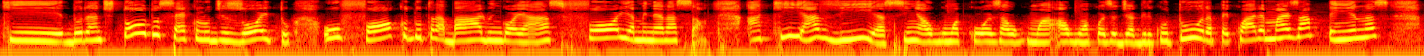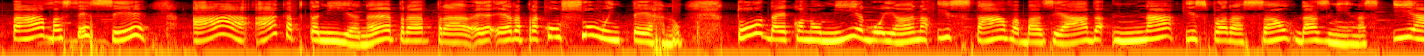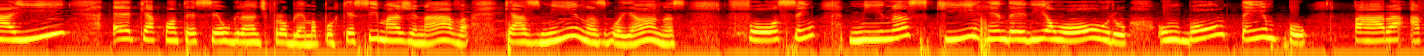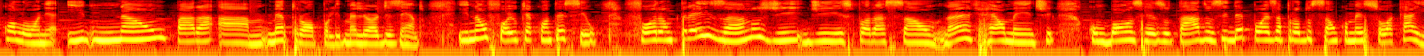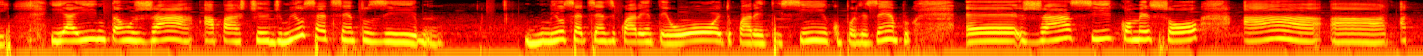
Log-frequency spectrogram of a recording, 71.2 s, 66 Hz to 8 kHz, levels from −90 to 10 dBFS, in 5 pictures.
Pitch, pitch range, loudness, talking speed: 255 Hz, 230-280 Hz, -16 LUFS, 105 wpm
